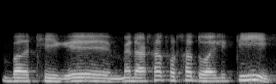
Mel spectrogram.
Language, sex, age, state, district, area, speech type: Dogri, male, 30-45, Jammu and Kashmir, Udhampur, rural, conversation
